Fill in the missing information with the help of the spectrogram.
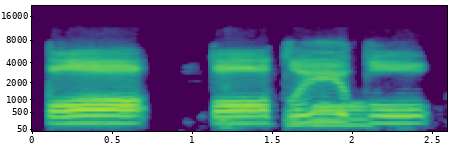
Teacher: জি আচ্ছা, তো এখন যে হরফটি আমরা দেখতে পাচ্ছি এর নাম হচ্ছে ত, মোটা ত, করে। হ্যাঁ, জিহ্বার আগা সামনের উপরের দুই দাঁতের গোড়ার সঙ্গে লাগাইয়া, দুই দাঁতের গোড়ার গোড়ার সঙ্গে সঙ্গে লাগে।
